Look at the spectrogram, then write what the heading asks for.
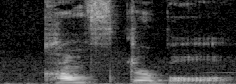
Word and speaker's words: comfortable: okay come the yeah the M and the F just get squished together so comf just say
